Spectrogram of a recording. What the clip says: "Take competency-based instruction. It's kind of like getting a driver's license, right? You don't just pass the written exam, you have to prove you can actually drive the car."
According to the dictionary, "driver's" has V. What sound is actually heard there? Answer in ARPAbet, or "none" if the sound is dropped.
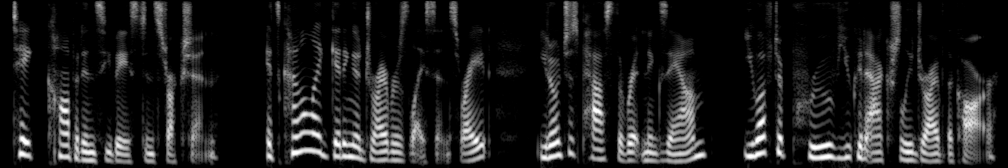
V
